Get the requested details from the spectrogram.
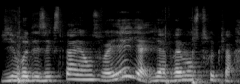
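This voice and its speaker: A woman's voice: mid-range voice, animated, quick pace, dark tone. A woman giving a casual spoken tarot reading, chatty and thinking aloud with many fillers and restarts. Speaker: tarot reader.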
